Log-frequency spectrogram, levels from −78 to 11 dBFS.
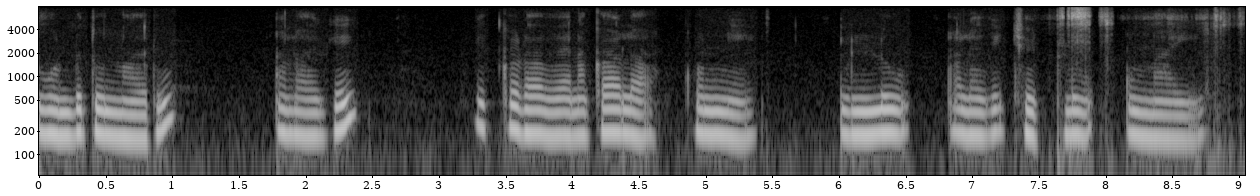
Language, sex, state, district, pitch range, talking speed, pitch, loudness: Telugu, female, Andhra Pradesh, Krishna, 170-190 Hz, 55 wpm, 180 Hz, -19 LUFS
